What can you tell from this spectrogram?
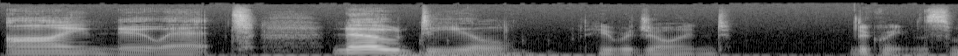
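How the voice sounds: Someone reads a passage aloud. The delivery is a natural reading voice.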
